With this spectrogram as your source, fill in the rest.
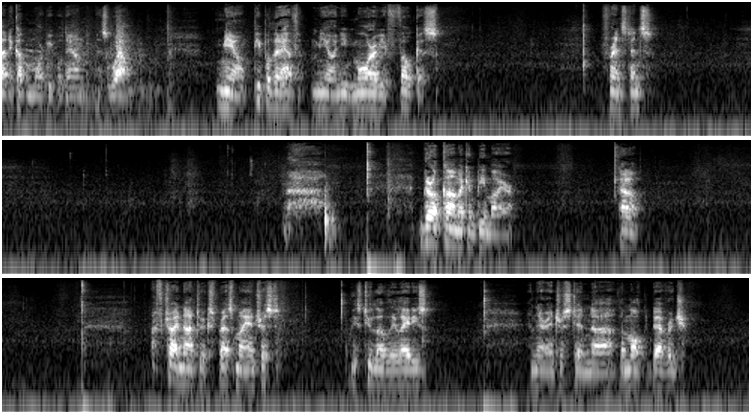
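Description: A man speaks calmly and close up, in short bursts with pauses.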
